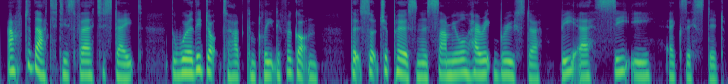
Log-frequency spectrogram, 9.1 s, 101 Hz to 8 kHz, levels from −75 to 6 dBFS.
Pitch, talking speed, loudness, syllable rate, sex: 165 Hz, 170 wpm, -20 LUFS, 5.2 syllables/s, female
